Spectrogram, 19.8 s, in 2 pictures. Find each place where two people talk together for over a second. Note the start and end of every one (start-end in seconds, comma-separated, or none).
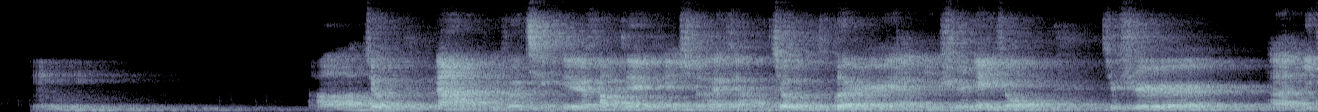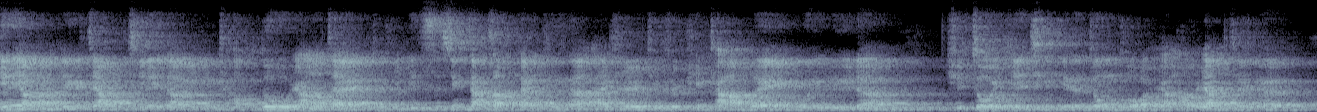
none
